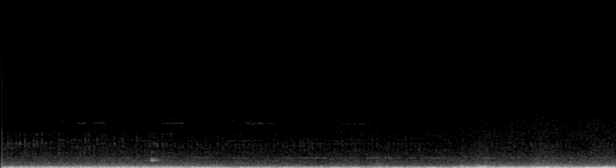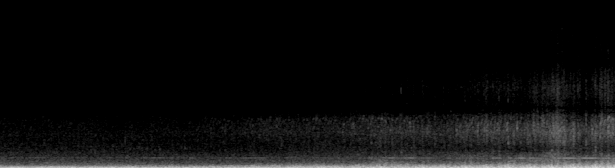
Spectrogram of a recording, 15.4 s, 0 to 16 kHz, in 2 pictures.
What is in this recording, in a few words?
AIRCRAFT T-28D TROJAN LAND; Airplanes (Sound Effects:Vehicles)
